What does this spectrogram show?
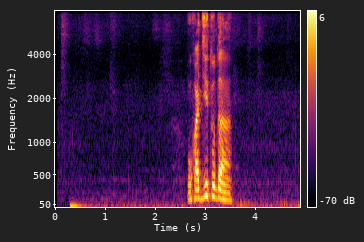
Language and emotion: Russian, angry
